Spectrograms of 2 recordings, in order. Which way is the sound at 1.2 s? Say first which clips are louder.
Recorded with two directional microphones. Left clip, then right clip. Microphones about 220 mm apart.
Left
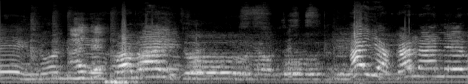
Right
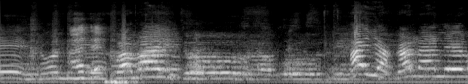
Even; 10° left (ahead or behind).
